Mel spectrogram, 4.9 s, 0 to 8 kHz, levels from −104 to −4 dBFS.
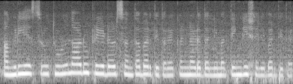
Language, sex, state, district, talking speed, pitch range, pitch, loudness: Kannada, female, Karnataka, Dakshina Kannada, 125 wpm, 220-250 Hz, 235 Hz, -13 LUFS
